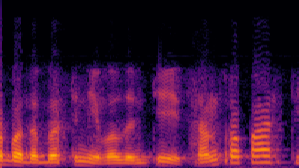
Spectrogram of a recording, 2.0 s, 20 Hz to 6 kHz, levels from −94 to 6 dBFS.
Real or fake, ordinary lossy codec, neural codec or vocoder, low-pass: real; AAC, 24 kbps; none; 5.4 kHz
